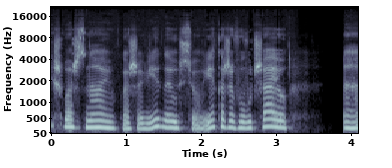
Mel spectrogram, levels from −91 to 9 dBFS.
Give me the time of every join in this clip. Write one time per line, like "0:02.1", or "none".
none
